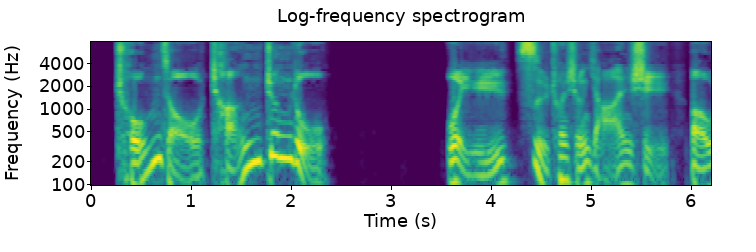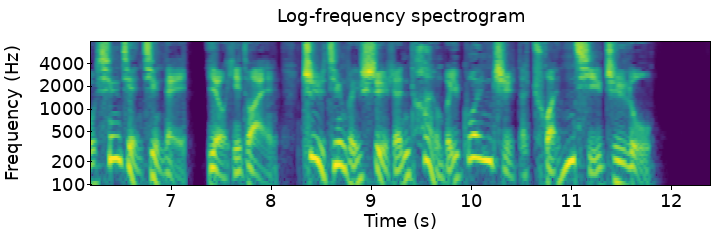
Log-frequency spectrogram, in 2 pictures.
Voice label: 男, 地区旅游宣传; 雅安市宝兴县重走长征路宣传配音

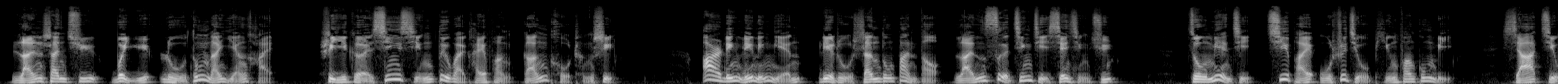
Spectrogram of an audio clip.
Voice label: 男 工作汇报 实行最严格水资源管理制度情况汇报, 配音案例

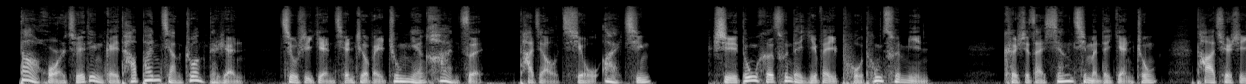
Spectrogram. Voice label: 男 人物; 普通村民仇某事迹

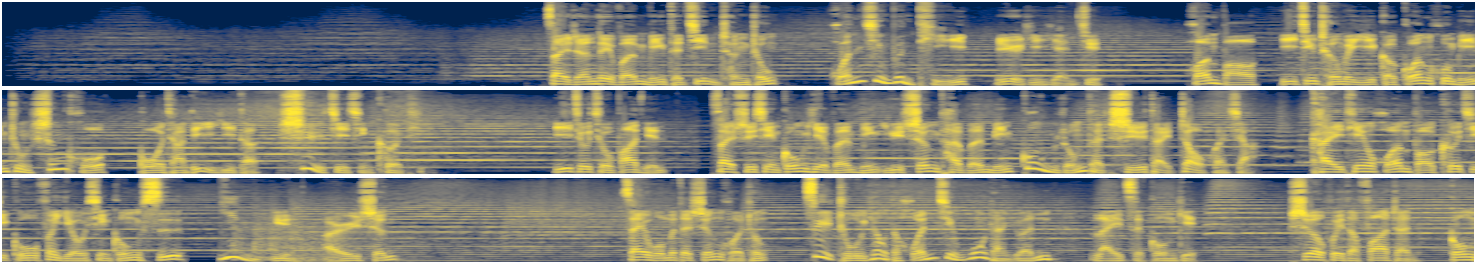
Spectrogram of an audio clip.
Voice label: 男 大气 环境治理, 国语男声配音

